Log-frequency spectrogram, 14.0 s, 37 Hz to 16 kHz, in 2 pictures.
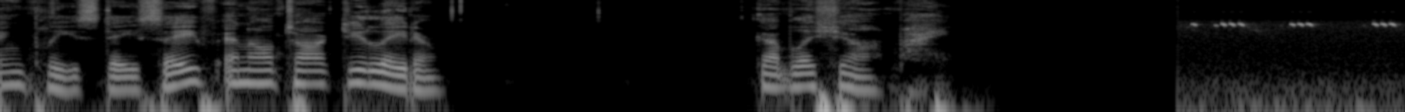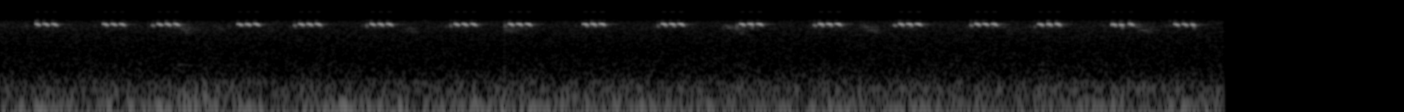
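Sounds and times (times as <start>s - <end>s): cricket chirping: 5.9s - 13.2s.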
